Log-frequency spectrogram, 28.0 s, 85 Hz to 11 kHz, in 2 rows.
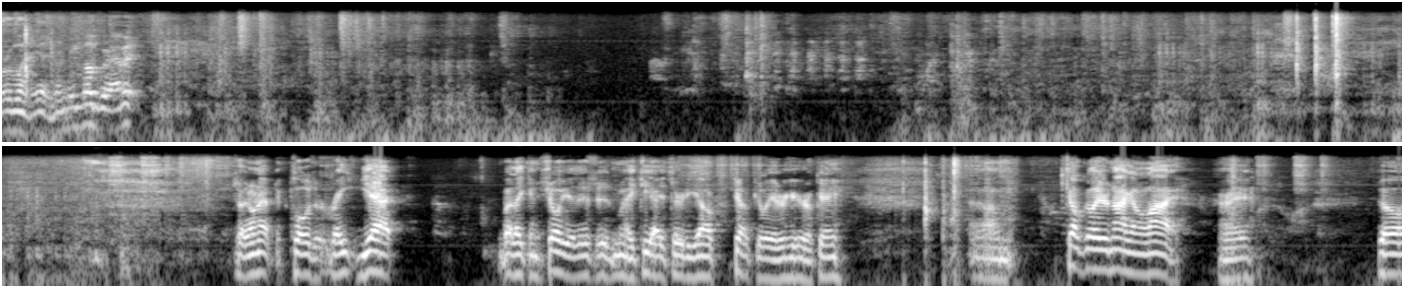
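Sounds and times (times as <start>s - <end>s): footsteps across a room: 0.0s - 6.4s, 7.0s - 16.3s.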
